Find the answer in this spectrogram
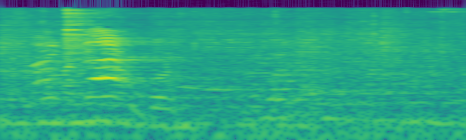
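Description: Children's and adults' voices chattering in the background, with one loud, high child's call about half a second in.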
